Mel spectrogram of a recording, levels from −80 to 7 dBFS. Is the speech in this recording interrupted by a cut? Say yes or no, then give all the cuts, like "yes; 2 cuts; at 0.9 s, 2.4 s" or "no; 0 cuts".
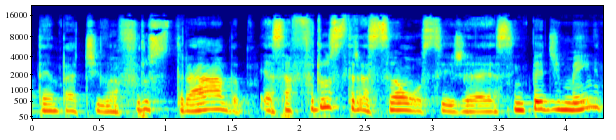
no; 0 cuts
